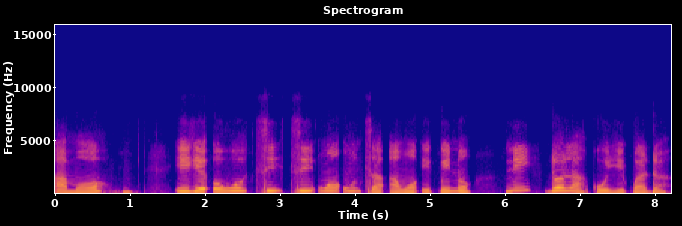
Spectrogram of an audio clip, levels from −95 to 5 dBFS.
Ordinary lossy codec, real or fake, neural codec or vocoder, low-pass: Opus, 16 kbps; real; none; 7.2 kHz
